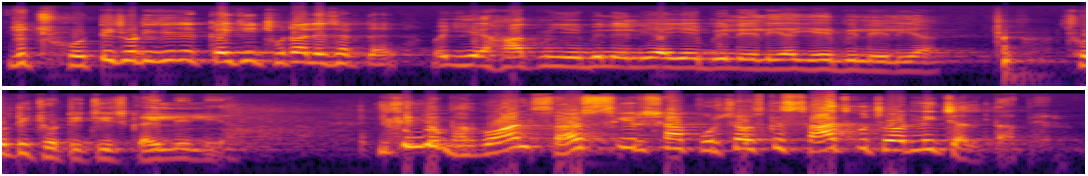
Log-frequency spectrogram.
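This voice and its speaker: A man giving a scripture discourse as a swami, animated and teaching with laughs and quoted voices. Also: high voice, a little fast, creaky, long reverb tail. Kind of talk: sermon.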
